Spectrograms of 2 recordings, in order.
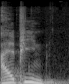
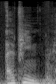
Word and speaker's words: Alpine: Die Marke spricht man aus Alpine. Geschrieben Alpine, nee, aber das E ist stumm. Also wir sind hier bei Alpine.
